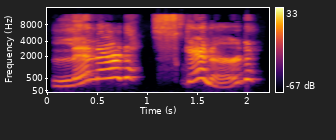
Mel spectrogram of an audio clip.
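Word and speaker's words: Lynyrd Skynyrd: southern rock band is known for the album pronounced Leonard skinnard is it a Leonard skinnard b b the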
